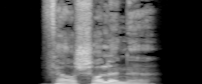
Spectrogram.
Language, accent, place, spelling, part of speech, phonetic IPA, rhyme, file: German, Germany, Berlin, verschollene, adjective, [fɛɐ̯ˈʃɔlənə], -ɔlənə, De-verschollene.ogg
- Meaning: inflection of verschollen: 1. strong/mixed nominative/accusative feminine singular 2. strong nominative/accusative plural 3. weak nominative all-gender singular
